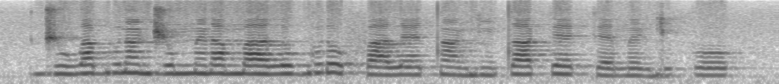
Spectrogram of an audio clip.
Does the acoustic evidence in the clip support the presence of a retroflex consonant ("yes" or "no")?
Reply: no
